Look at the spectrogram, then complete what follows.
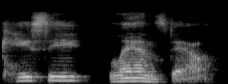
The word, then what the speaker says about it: Kasey Lansdale: out next june and my guest today is casey lansdale did i pronounce that right casey nailed it thank you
